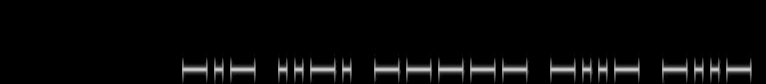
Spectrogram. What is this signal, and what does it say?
Morse code, heard as a keyed tone, about 15 wpm, 700 Hz. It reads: KF0XX
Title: USA Call Signs - 5 Characters - Repeated 2x - 15wpm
